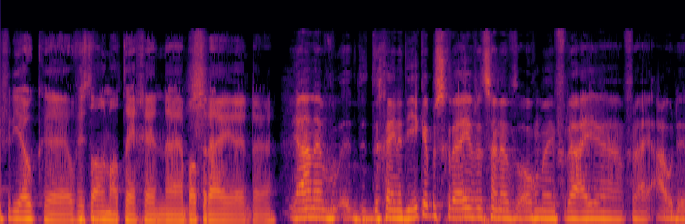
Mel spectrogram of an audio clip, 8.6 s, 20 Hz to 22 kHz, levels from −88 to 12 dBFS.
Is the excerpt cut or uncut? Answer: uncut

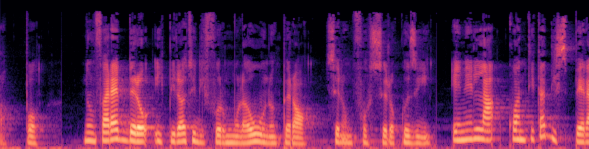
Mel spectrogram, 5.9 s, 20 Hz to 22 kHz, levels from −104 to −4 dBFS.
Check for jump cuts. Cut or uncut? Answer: uncut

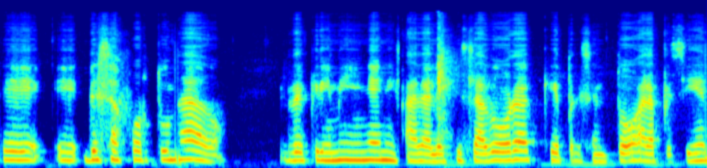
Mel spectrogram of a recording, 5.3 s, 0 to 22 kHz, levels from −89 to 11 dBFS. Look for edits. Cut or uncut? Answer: cut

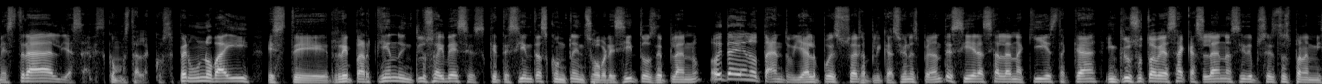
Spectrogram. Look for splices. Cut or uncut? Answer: cut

